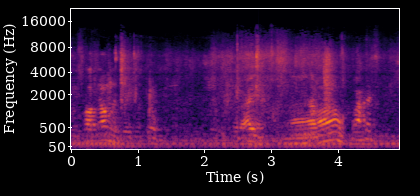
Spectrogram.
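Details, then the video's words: Baby macaque Dalton lies on the ground crying while his mother Dolly ignores him; several wavering, harmonic wails rise and fall in short bursts, with the longest drawn-out cry near the middle, over a soft background hiss. "Monkey mother Dolly doesn't care about Dalton, the baby monkey lies on the ground and cries"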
